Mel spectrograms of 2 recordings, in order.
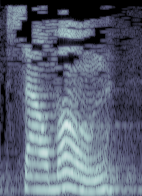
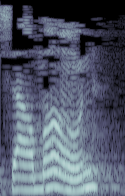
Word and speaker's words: Salmon: She marries a guy named Salmon, although in English it looks like the fish salmon, which you don't pronounce the L, that's confusing. But salmon, it's okay if you say salmon.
